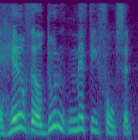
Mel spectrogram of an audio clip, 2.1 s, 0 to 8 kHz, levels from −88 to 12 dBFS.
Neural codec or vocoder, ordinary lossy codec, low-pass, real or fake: codec, 16 kHz, 1.1 kbps, Voila-Tokenizer; none; none; fake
